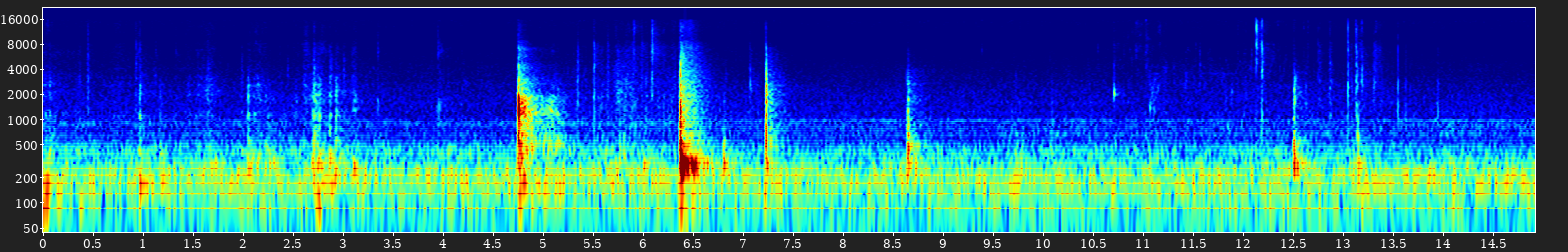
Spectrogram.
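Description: Handling of a portable USB blender's plastic cup and lid and a plastic water bottle while water is poured into the cup: scattered light clicks and knocks, with two louder knocks near the middle. The blender's motor is not running.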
